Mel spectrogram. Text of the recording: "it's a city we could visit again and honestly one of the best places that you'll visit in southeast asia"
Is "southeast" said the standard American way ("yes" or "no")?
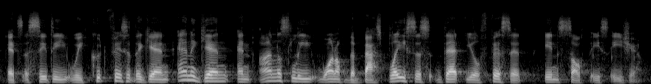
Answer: yes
